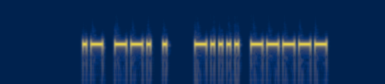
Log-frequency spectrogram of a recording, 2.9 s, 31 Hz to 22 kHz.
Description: Morse code, heard as a keyed tone, about 40 wpm, 700 Hz. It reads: AGE 60
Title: Practice QSO - Exchange 3 - More Info - 40wpm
